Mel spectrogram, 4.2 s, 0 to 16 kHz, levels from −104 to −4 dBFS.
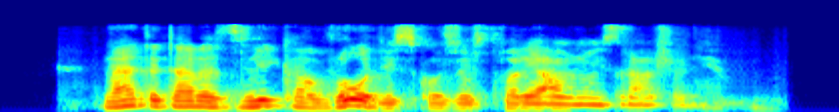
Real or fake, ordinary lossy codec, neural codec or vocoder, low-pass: fake; none; codec, 16 kHz, 2 kbps, FreqCodec, smaller model; 7.2 kHz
